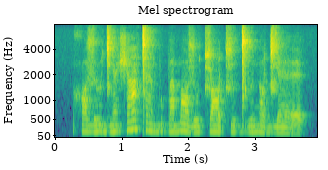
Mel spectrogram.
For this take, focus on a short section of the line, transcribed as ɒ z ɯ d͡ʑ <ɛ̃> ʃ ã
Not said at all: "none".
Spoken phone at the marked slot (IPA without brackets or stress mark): ɛ̃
